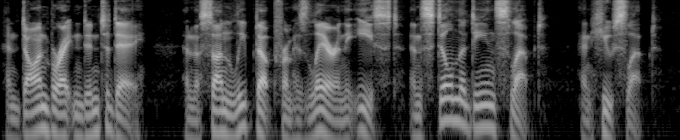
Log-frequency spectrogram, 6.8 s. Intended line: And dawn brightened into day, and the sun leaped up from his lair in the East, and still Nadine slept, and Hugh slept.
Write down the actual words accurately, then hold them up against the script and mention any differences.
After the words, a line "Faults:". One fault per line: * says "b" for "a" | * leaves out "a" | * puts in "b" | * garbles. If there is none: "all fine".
And dawn brightened into day, and the sun leaped up from his lair in the East, and still Nadine slept, and Hugh slept.
Faults:
all fine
